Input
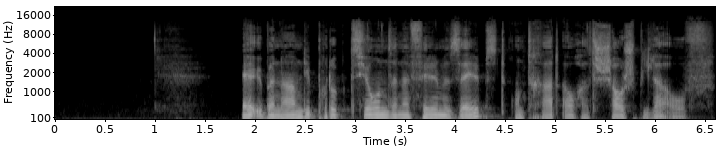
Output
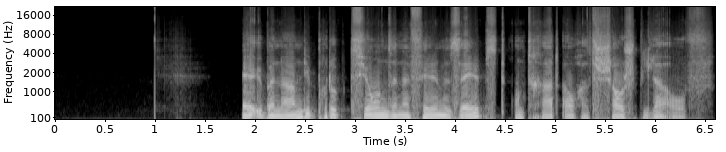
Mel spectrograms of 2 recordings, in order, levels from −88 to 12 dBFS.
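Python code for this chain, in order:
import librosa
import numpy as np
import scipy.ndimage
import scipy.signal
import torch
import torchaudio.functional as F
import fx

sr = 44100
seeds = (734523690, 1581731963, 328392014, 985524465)

y = fx.tracing_dist(x, sr, depth_ms=0.06)
y = fx.peak_eq(y, sr, hz=10000.0, db=-11.0, octaves=0.46)
y = fx.leveller(y, sr, passes=2)
y = y * 10.0 ** (9.0 / 20.0)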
